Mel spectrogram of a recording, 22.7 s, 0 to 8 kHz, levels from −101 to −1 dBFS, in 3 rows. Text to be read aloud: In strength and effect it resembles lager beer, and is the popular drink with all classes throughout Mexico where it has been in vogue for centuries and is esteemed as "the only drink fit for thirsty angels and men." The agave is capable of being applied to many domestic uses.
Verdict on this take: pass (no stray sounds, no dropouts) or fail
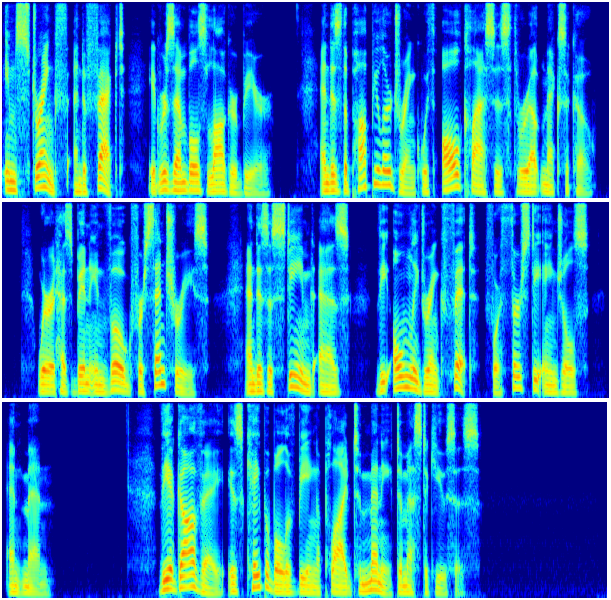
pass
